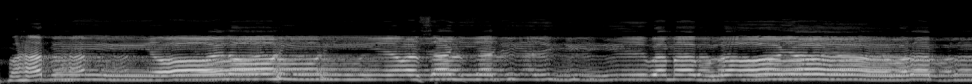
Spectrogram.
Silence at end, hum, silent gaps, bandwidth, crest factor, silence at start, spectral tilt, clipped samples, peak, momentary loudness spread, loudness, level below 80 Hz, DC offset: 0 s; none; none; 9 kHz; 14 dB; 0.05 s; -5.5 dB/octave; under 0.1%; -6 dBFS; 12 LU; -19 LUFS; -78 dBFS; under 0.1%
